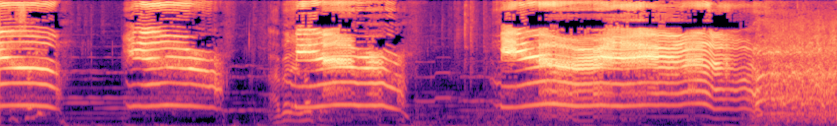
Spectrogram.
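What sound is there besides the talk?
cats meowing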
